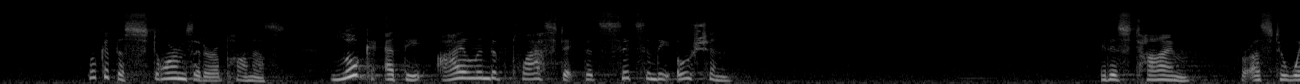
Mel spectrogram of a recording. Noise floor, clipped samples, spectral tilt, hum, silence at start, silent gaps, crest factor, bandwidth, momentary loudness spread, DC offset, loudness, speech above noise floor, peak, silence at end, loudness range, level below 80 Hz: -64 dBFS; under 0.1%; -5.5 dB/octave; none; 0.9 s; none; 20 dB; 15 kHz; 12 LU; under 0.1%; -35 LUFS; 30 dB; -16 dBFS; 0 s; 10 LU; -64 dBFS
